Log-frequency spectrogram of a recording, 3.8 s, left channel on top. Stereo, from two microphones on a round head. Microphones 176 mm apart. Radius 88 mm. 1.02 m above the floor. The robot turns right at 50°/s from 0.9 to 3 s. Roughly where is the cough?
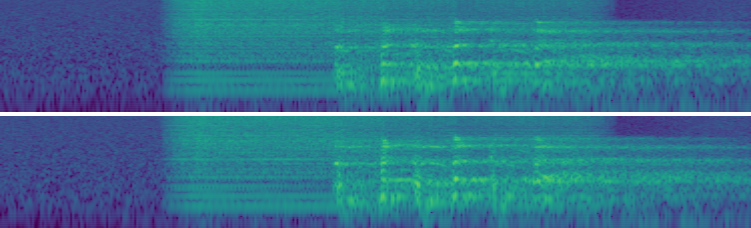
Right.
